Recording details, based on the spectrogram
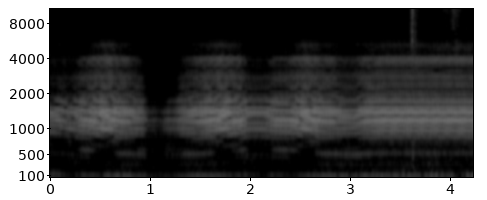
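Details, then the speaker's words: Mid-1930s Knight 98AE-184K receiver's 6-inch electrodynamic loudspeaker driven by a sine wave just over 100 Hz: a buzzy papery rattle rising toward 200 Hz from a loose cone at the voice coil. "hey guys as you can hear the rattle coming out of the six inch electrodynamic loudspeaker from the night receiver from the mid-1930s"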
